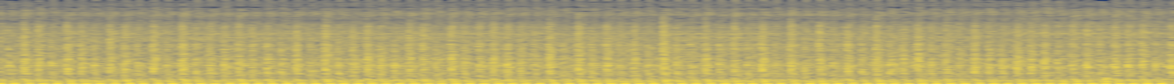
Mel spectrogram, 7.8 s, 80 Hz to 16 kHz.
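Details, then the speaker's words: Older Yamaha MX King 150 after a major engine service (previously smoky, hard shifting, stiff clutch, rough engine sound), first start after reassembly; steady, even single-cylinder idle, regular low beat, no knocks or rattles; smooth and healthy. "nah ini udah nyala motornya ini Alhamdulillah suaranya halus ya Nah ini suaranya halus ini tinggal kita diamin aja"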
